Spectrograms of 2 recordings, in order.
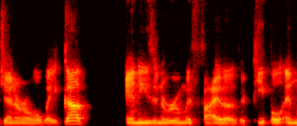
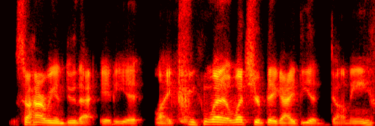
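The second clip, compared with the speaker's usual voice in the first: plain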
